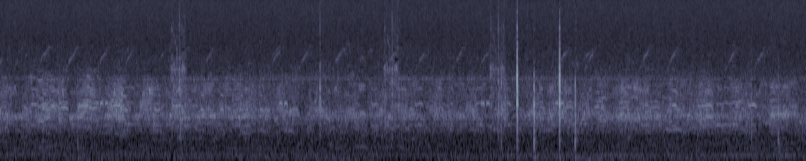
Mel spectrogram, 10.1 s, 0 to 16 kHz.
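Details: Over 6000 Greater flamingos fishing in lagoons of Mannar Island, Sri Lanka, during the dry-season migration: rolling, overlapping honks and grunting notes from the flock, with a few loud clicks after six seconds.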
